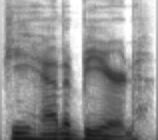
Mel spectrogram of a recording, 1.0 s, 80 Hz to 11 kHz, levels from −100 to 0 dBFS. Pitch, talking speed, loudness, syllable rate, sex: 100 Hz, 240 wpm, -13 LUFS, 4.5 syllables/s, male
